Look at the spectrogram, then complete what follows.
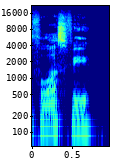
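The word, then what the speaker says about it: philosophe: So, on to our next article, which is called Philosophy, spelled with an E at the end. – What? – It's philosoph. – It's philosoph.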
